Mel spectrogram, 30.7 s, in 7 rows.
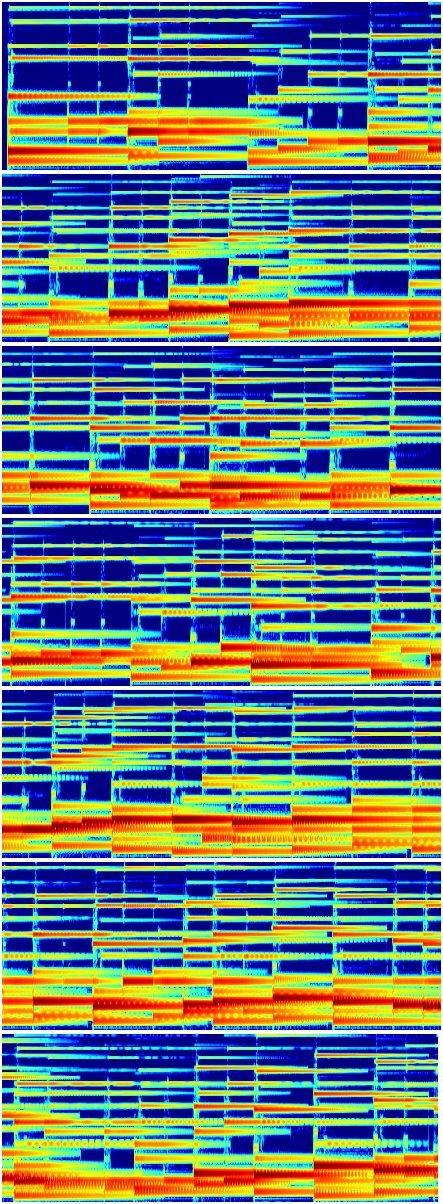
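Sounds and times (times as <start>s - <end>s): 
MIDI music box melody: 0.1s - 30.7s.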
